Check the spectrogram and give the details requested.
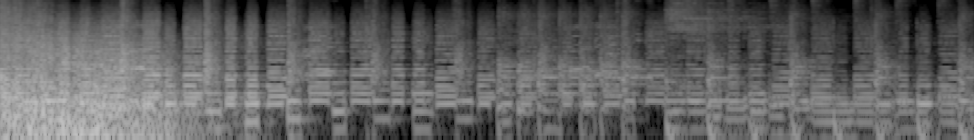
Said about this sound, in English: Had we missed this tune? Been missing the …. Thank goodness Packers gave us a reason to play it this morning.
